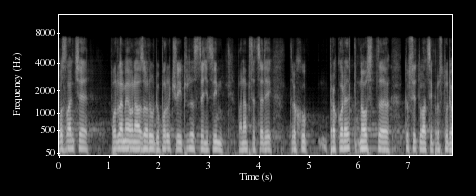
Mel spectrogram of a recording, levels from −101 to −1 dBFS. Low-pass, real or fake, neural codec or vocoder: 7.2 kHz; fake; codec, 16 kHz, 4 kbps, X-Codec, HuBERT features, trained on general audio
